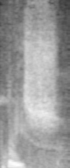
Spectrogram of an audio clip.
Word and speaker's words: Pries: The Priest girls spell their name P-R-I-E-S, pronounced Priest.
